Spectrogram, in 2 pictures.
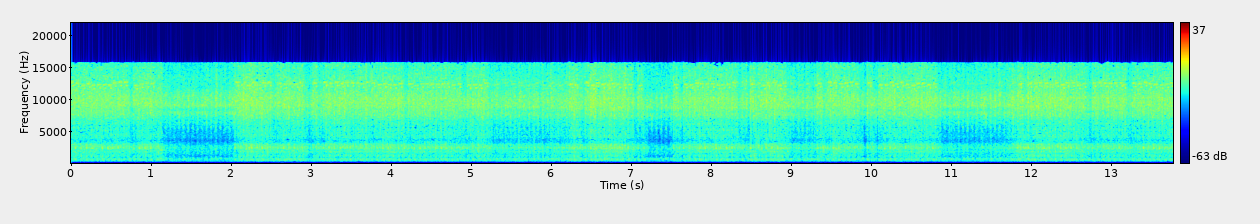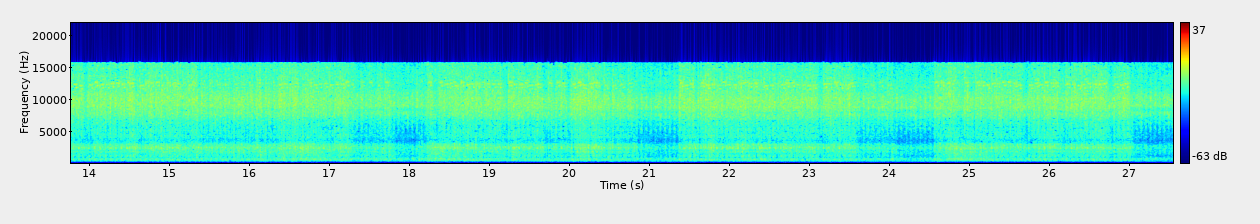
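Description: A helicopter's rotor whirs steadily overhead.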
